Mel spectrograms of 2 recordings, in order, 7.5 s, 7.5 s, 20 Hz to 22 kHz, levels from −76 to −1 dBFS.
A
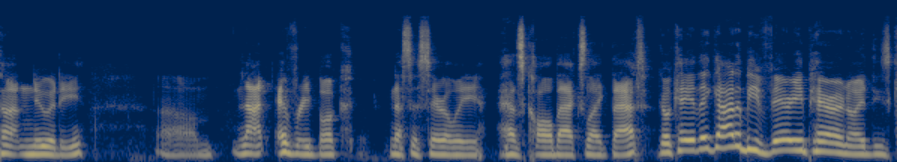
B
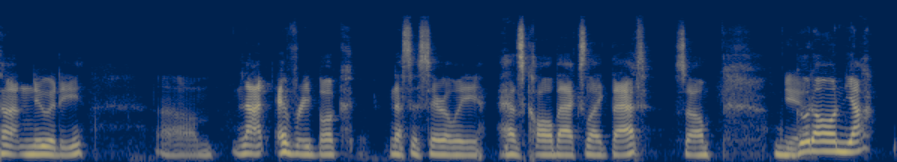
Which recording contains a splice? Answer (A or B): A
